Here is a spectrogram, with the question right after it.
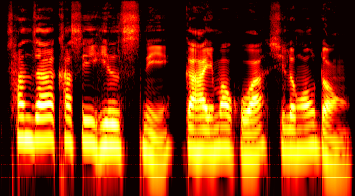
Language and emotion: Bodo, neutral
